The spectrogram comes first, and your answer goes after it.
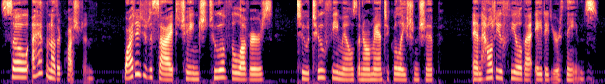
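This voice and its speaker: Casting: female interviewer, agreeable and conversational, mid-pitched voice recorded very dry. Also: unhurried, dry recording. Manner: agreeable, frequent affirmations. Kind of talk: casual interview.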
